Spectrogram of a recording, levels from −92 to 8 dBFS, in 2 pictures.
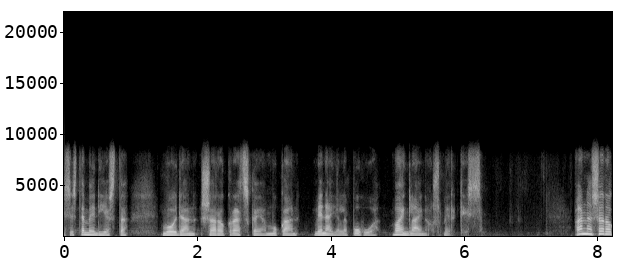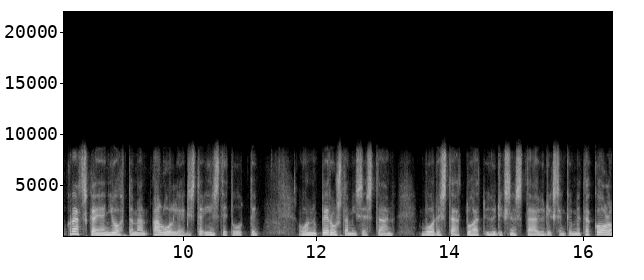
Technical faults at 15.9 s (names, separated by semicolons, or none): Opus voice compression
